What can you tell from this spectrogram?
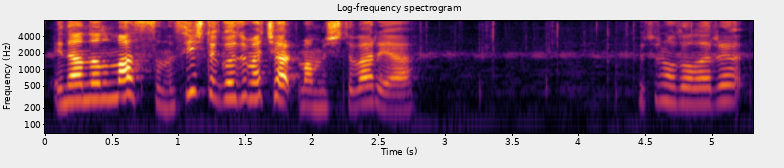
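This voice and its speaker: Bright-voiced woman playing a horror game. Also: high voice, expressive, measured pace, soft background music. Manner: jumpy, talks to viewers, reads in-game notes aloud. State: frightened. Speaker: gaming channel host. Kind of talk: horror game let's-play commentary.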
